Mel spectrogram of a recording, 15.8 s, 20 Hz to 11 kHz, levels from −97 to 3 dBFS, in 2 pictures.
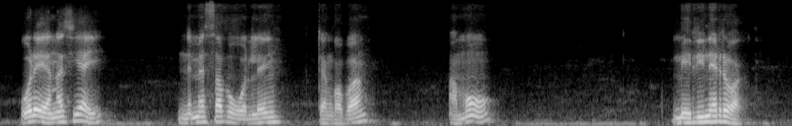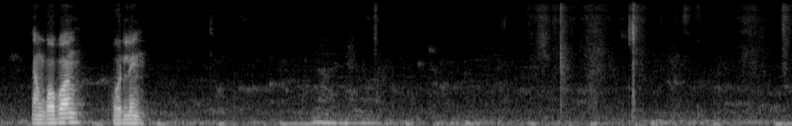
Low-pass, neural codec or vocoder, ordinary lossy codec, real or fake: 9.9 kHz; vocoder, 22.05 kHz, 80 mel bands, WaveNeXt; Opus, 24 kbps; fake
